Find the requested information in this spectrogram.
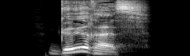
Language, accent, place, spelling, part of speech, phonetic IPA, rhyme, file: German, Germany, Berlin, Göres, noun, [ˈɡøːʁəs], -øːʁəs, De-Göres.ogg
- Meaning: genitive singular of Gör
